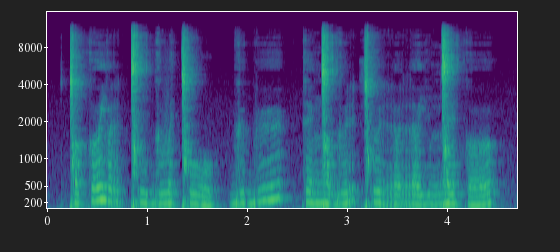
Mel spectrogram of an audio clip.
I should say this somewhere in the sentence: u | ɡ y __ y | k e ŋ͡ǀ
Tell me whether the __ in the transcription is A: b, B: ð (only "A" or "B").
A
